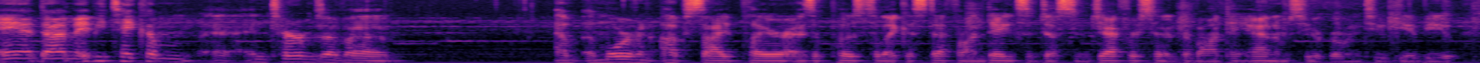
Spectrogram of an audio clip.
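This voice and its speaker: Faint music plays in the background as a man speaks at a fairly low pitch. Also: ordinary pitch variation. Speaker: fantasy football streamer. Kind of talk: live stream commentary. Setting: live stream hangout. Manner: fast; animated. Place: home room.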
